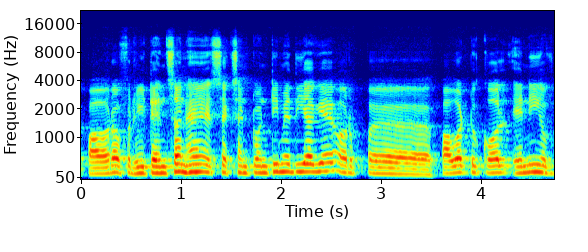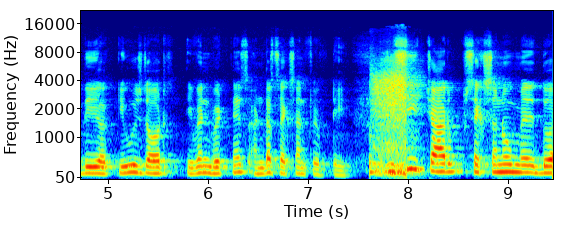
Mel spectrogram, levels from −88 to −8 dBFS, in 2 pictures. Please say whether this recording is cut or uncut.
cut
